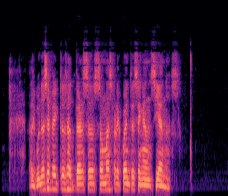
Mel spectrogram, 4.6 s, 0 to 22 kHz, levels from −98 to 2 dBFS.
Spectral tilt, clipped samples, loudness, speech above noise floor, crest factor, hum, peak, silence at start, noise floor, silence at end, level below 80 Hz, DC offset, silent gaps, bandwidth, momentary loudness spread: -4.5 dB/octave; under 0.1%; -20 LUFS; 58 dB; 20 dB; none; -4 dBFS; 0.2 s; -78 dBFS; 0.75 s; -64 dBFS; under 0.1%; none; 9.4 kHz; 19 LU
